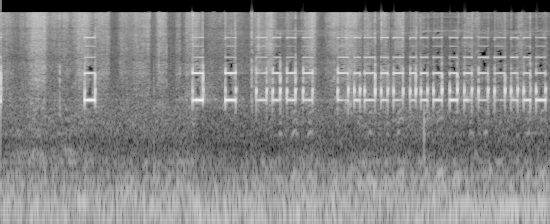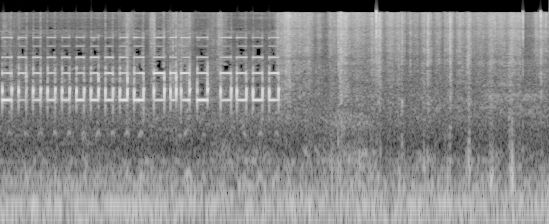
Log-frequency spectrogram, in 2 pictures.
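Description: Handheld metal-detecting pinpointer probe beeping as it is pushed through grass: a few short high beeps in the first couple of seconds, then a fast, steady run of beeps for about six seconds that stops shortly before the end. The rapid beeping marks the probe sitting right over a buried metal target.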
